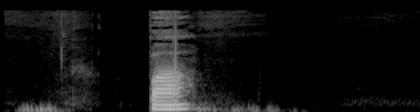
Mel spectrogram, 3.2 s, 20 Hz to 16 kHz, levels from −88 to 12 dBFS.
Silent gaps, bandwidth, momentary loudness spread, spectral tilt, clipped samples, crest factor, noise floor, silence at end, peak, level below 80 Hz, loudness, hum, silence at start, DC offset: none; 11.5 kHz; 26 LU; -6.5 dB/octave; under 0.1%; 24 dB; -76 dBFS; 1.7 s; 0 dBFS; -52 dBFS; -19 LUFS; none; 1.15 s; under 0.1%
